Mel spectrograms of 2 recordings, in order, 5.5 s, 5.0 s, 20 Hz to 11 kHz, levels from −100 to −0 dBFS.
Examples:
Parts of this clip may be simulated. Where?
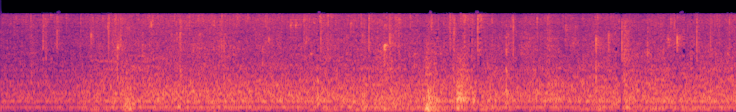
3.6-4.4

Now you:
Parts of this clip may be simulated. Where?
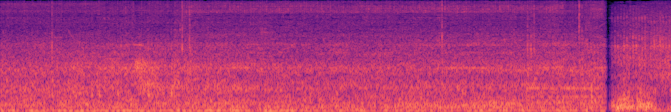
none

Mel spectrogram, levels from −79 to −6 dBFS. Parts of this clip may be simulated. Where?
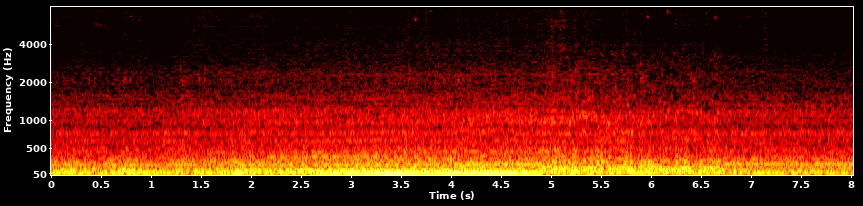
4.9-6.7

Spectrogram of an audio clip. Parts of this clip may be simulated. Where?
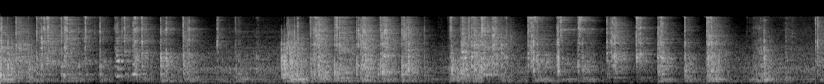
none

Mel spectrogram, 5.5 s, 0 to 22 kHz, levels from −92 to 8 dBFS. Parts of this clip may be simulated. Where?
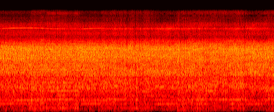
2.1-5.5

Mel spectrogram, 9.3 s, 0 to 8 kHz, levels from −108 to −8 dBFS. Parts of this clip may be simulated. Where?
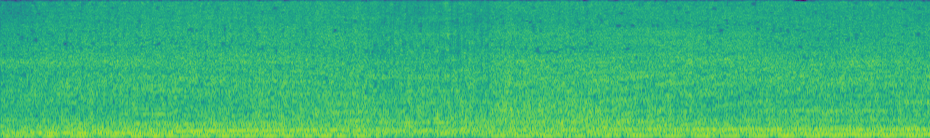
3.7-4.9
